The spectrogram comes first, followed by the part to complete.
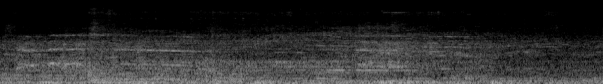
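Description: A rooster crowing over a steady street hum, with music playing in the background.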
